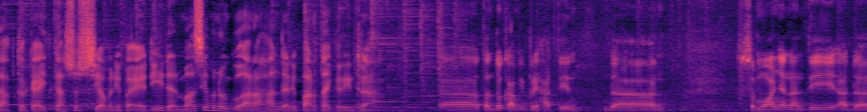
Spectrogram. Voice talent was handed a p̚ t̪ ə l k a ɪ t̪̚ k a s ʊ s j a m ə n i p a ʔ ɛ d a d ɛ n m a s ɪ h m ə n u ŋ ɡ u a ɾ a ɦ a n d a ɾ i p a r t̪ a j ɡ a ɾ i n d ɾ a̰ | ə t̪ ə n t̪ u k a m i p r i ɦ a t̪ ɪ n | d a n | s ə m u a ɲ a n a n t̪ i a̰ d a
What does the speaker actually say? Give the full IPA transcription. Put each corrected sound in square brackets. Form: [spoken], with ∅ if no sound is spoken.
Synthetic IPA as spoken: a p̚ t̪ ə [r] k a ɪ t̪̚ k a s ʊ s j a m ə n i p a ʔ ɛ d [i] d [a] n m a s ɪ h m ə n u ŋ ɡ u a ɾ a ɦ a n d a ɾ i p a r t̪ a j ɡ [ə] ɾ i n d ɾ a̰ | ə t̪ ə n t̪ u k a m i p [ɾ] i ɦ a t̪ ɪ n | d a n | s ə m u a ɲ a n a n t̪ i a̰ d a

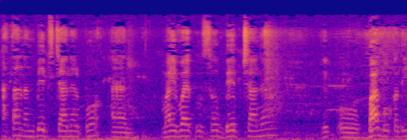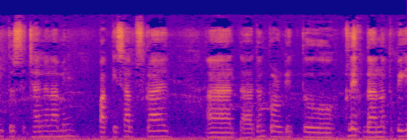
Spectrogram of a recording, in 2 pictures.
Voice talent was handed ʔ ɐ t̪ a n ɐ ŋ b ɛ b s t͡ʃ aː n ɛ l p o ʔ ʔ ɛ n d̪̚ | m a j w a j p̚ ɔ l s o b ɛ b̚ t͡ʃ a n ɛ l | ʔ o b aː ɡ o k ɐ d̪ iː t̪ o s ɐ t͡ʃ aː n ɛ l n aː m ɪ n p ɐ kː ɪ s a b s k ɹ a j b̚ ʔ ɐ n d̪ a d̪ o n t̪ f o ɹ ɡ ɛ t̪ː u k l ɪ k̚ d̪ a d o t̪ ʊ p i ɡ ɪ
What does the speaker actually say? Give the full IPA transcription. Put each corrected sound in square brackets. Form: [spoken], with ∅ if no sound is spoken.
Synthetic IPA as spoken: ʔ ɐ t̪ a n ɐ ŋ b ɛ b s t͡ʃ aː n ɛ l p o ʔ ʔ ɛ n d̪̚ | m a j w a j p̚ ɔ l s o b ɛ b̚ t͡ʃ a n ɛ l | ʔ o b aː ɡ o k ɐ d̪ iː t̪ o s ɐ t͡ʃ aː n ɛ l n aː m ɪ n p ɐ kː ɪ s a b s k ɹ a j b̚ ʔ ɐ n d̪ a d̪ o n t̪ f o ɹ ɡ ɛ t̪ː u k l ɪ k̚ d̪ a [n] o t̪ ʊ p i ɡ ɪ

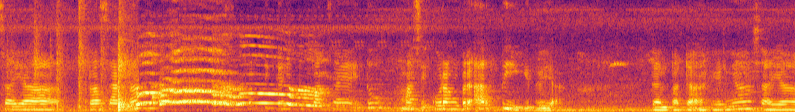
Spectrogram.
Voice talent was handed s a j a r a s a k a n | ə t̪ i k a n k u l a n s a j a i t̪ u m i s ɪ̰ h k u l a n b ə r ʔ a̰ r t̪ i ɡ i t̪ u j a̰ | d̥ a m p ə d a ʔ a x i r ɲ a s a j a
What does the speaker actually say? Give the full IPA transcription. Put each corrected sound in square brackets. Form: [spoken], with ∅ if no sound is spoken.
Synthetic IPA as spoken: s a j a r a s a k a n | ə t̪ i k a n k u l a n s a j a i t̪ u m [a] s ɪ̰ h k u [ɾ] a [ŋ] b ə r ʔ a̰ r t̪ i ɡ i t̪ u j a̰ | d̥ a [n] p [a] d a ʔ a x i r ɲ a s a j a

